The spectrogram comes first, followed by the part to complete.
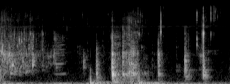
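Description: Shallow marsh water splashing and sloshing, in short irregular spurts, with a louder stretch around the middle.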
